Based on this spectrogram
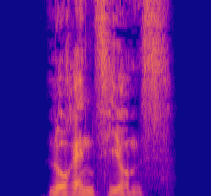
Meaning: genitive singular of Lawrencium
- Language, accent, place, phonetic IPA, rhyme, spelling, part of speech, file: German, Germany, Berlin, [loˈʁɛnt͡si̯ʊms], -ɛnt͡si̯ʊms, Lawrenciums, noun, De-Lawrenciums.ogg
